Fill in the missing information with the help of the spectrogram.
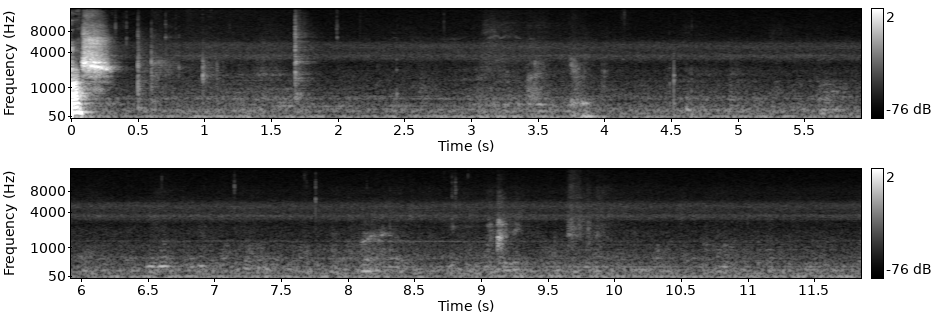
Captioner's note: silence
